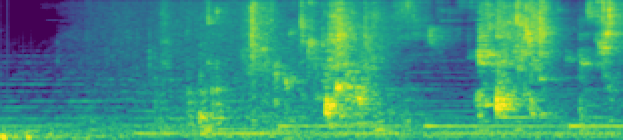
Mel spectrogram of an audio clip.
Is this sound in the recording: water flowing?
yes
